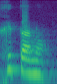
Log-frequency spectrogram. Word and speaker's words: gitano: Agora o J dá o RI, né? Também J espanhol e CH de Sprache, né? Então, se escrevemos cigano, nós escrevemos gitano, né? Mas pronunciamos gitano, gitano, tá? Então, G e J dá o J espanhol, que é o R de joven, de jovem, né?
